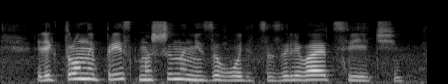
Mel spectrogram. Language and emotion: Russian, neutral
